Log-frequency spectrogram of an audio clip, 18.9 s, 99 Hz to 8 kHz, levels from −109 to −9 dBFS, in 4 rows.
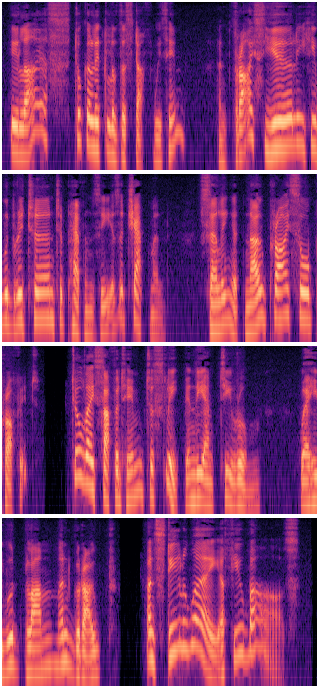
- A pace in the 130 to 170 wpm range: Yes, average, 150 wpm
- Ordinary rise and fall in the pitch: No, wide, 6.3 semitones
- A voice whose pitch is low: No, medium, 165 Hz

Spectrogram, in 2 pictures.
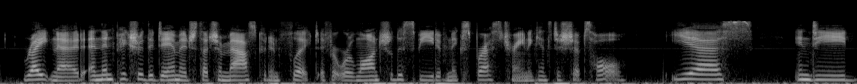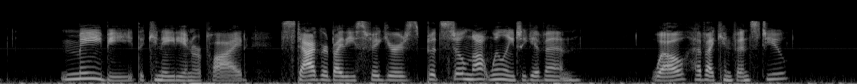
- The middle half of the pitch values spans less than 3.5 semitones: Yes, average, 2.8 semitones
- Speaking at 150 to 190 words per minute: Yes, average, 170 wpm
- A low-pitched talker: No, high, 200 Hz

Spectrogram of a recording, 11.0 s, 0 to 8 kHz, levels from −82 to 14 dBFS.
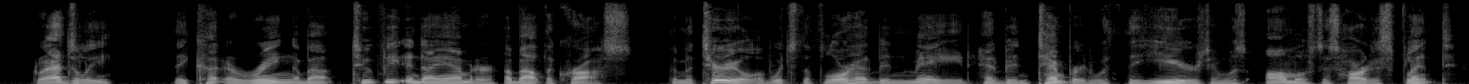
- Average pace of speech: Yes, average, 190 wpm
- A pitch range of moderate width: Yes, average, 4.2 semitones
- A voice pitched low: Yes, low, 120 Hz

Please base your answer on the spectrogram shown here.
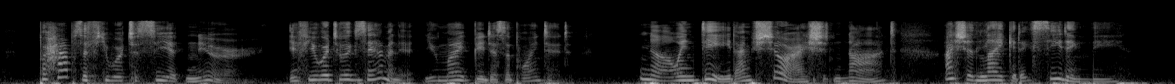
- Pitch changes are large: Yes, wide, 6.6 semitones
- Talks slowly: No, average, 155 wpm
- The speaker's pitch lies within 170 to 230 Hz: Yes, medium, 185 Hz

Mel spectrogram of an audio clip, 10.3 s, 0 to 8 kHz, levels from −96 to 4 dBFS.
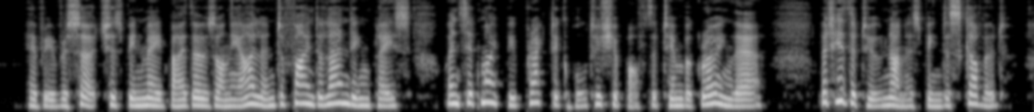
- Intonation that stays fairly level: No, average, 4.7 semitones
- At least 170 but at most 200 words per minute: Yes, average, 190 wpm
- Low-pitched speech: No, high, 195 Hz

